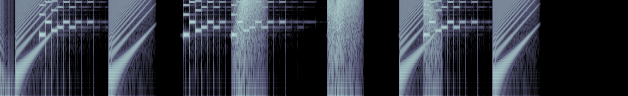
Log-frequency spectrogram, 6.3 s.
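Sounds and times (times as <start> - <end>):
8-bit ambience: 0.2 - 2.9, 4.0 - 5.4.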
